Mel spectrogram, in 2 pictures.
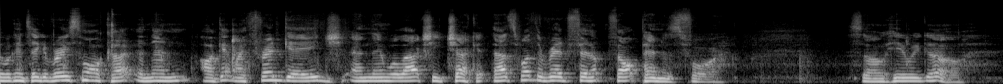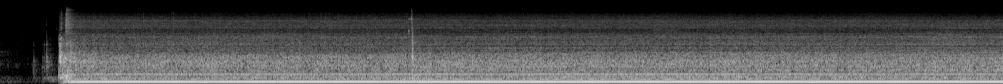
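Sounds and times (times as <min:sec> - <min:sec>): metal lathe motor humming: 0:10.7 - 0:20.0.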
